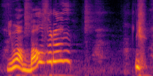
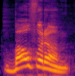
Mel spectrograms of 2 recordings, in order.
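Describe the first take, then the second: First: Slow, higher, incredulous question; mock disbelief. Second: Said in the usual way. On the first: Shown as a demonstration. Streamer to chat, slow high mock disbelief. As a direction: act stunned someone wants both.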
